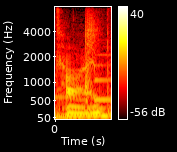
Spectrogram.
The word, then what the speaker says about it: thyme: I believe it's pronounced time, but everyone has their own means and methods of saying their name.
